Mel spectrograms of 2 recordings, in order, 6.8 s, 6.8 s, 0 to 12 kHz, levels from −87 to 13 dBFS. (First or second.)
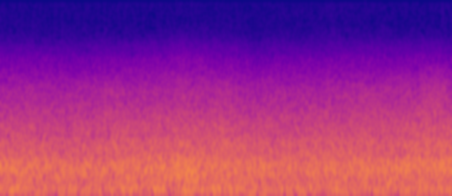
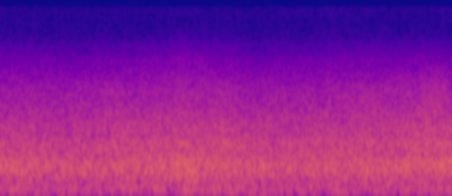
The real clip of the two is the second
